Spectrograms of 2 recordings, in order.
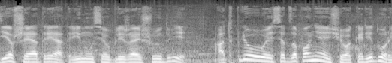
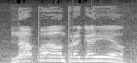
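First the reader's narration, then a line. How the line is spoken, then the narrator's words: Shouting from behind amid gunfire. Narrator (Russian): закричал кто-то сзади, сопровождая слова выстрелами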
